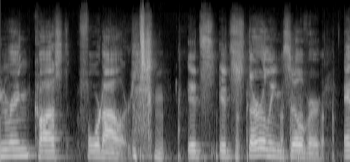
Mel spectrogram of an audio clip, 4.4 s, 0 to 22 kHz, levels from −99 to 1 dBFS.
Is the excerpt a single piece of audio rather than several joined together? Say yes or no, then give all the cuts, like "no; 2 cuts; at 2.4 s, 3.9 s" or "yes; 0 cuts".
yes; 0 cuts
